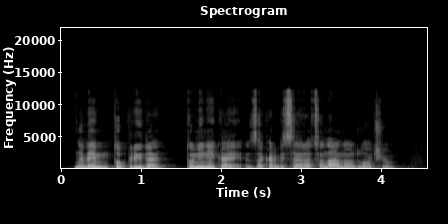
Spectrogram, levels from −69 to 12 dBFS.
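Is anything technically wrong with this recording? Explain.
Yes. Throughout the speech there is plainly audible codec damage, likely HE-AAC compression: nothing above 12.3 kHz, and replicated treble makes s sounds gritty and metallic, which fits a bitrate near 16 kbps.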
